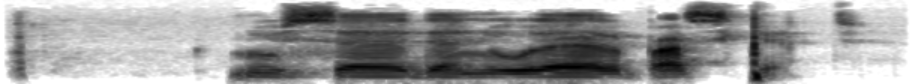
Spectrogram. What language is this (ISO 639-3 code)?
kab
